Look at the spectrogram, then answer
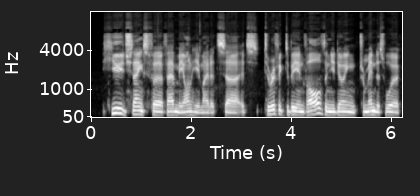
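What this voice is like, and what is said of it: Australian accent. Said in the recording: “I've got a bit of a funny accent. ... I was born in Australia and raised there, lived there for 37 years”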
